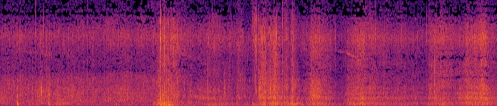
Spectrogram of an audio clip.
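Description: Plastic tarpaulin rustling and crackling in repeated irregular bursts as it is dragged and spread over heaps of paddy straw.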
